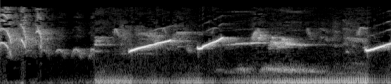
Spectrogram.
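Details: White-rumped shama song meant to provoke rivals: scratchy high notes, then three clean rising whistled sweeps spaced about a second apart, over a steady low droning hum.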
